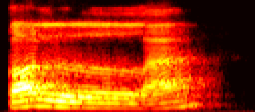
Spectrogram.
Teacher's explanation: lamnya dibaca double, ada tasdidnya, ya, ditekan biar tampak doublenya.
